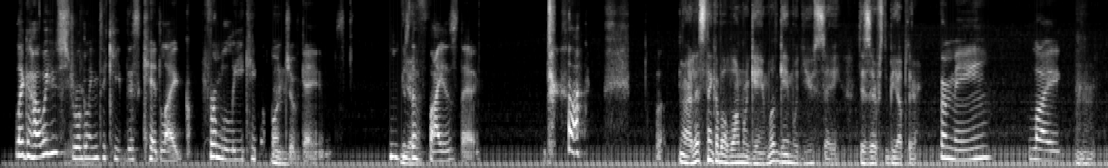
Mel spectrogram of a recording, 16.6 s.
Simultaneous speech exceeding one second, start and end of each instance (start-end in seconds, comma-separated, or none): none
